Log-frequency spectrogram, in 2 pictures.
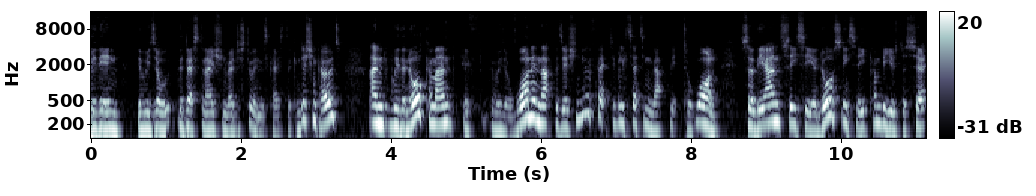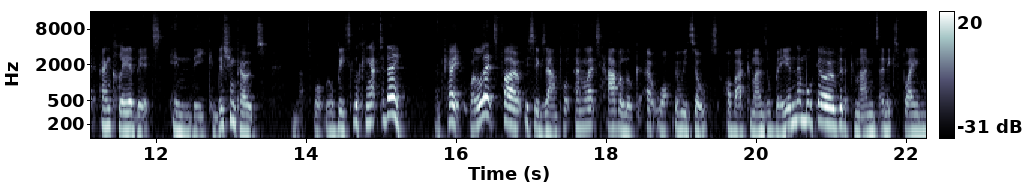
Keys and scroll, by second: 16.2 F6, 17.4 Return.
